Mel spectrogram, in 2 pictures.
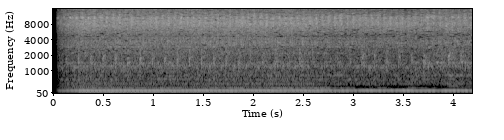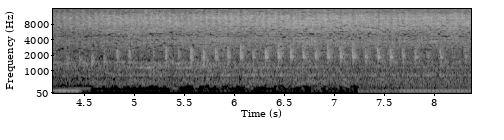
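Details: BMW E34 at steady idle: sharp, regular knock about four times a second, a deep internal engine knock; owner suspects a failed piston pin holding the connecting rod.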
